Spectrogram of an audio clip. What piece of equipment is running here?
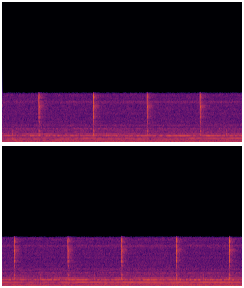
valve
